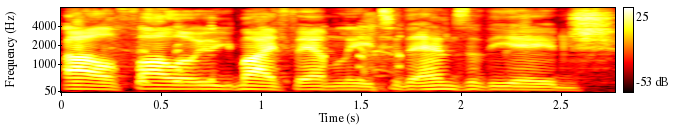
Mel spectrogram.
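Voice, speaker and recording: A man's put-on character voice at a medium pitch and moderate pace. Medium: actual play. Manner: earnest, heartfelt.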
